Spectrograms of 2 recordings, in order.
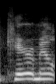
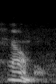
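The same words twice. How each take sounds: First: "caramel" said as CARE-uh-mel; "caramel" with a full middle vowel and clear -mel; three-syllable caramel. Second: "caramel" said as CAR-mul; "caramel" squeezed to CAR-mul, no middle vowel; two-syllable caramel. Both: Shown as a demonstration. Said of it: "Do you say caramel or".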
